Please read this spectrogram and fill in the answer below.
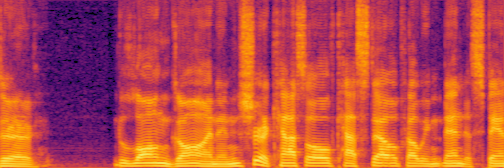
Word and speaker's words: Castel: It rhymes with pastel. My grandfather was a painter. He used pastels, let's say. Or it's like castle, but it's a castle illusion. You switch the E and the L.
